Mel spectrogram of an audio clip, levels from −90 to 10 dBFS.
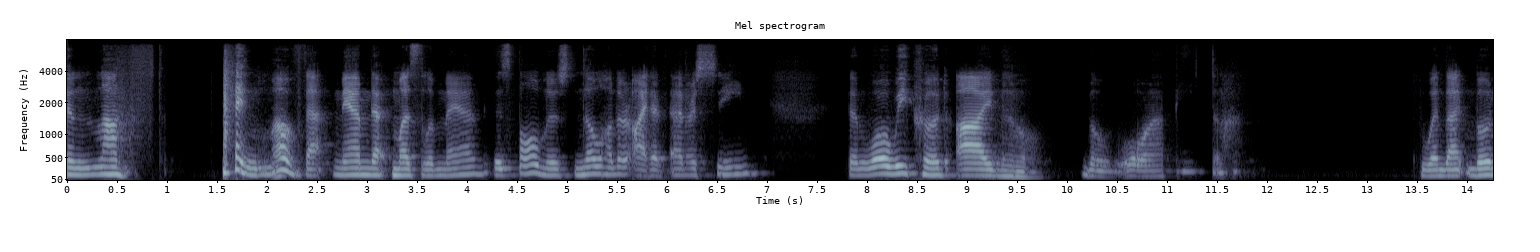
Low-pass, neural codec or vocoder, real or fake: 7.2 kHz; codec, 16 kHz, 0.5 kbps, X-Codec, HuBERT features, trained on balanced general audio; fake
